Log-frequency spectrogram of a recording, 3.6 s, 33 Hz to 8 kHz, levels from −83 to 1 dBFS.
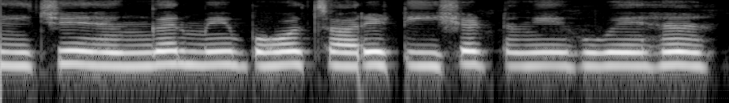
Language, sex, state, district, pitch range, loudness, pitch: Hindi, female, Jharkhand, Deoghar, 245-255 Hz, -13 LUFS, 245 Hz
